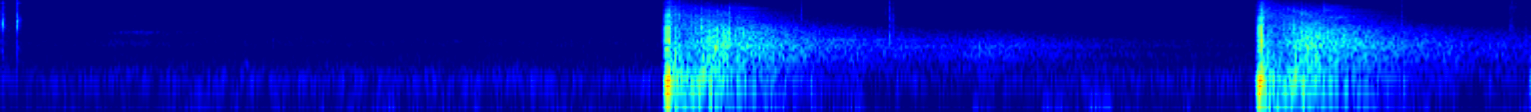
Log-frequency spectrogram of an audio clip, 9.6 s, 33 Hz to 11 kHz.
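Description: Two loud, sharp gunshots from a 3-inch .22 Magnum revolver firing Winchester SJHP rounds, a few seconds apart, each crack followed by a long echoing decay, with quiet before the first.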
